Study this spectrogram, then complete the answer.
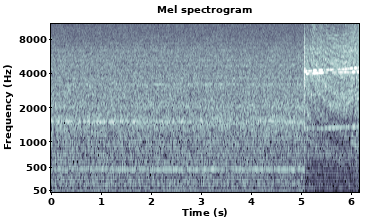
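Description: Jet engines hum steadily, heard from inside a cockpit.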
